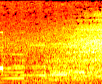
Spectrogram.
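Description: Quiet opening of a rap track's instrumental: a few faint held notes under a swell of noise that rises steadily, building toward the beat.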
